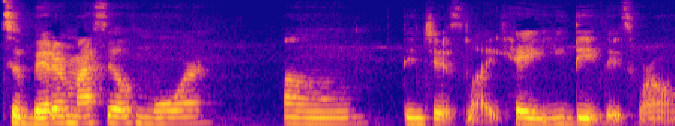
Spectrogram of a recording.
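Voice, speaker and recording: Soft-spoken, a woman talks fairly slowly in a fairly low, flat, monotone voice. The recording is very clean, with a silent background. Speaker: nursing job applicant. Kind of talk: job interview. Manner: polite, formal. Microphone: webcam recording, poor quality.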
